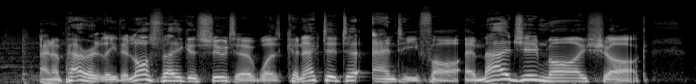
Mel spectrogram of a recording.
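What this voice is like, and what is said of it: Imitates another person's voice, exaggerated British. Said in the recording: “Anytime I try to do an impression of Paul Joseph Watson, it always ends up coming out as the Dick Van Dyke of the alt-right”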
